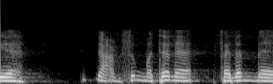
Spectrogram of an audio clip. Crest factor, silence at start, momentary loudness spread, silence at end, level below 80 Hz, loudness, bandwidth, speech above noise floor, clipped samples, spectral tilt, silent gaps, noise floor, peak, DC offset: 16 dB; 0 s; 8 LU; 0 s; -50 dBFS; -19 LUFS; 5.2 kHz; 35 dB; under 0.1%; -11.5 dB/octave; none; -51 dBFS; -2 dBFS; under 0.1%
